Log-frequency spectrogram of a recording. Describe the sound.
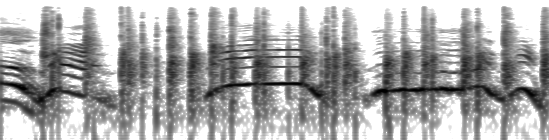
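Lively applause, a dense patter of claps running the whole time, mixed with loud high-pitched whoops and drawn-out cheering voices rising and falling over it.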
